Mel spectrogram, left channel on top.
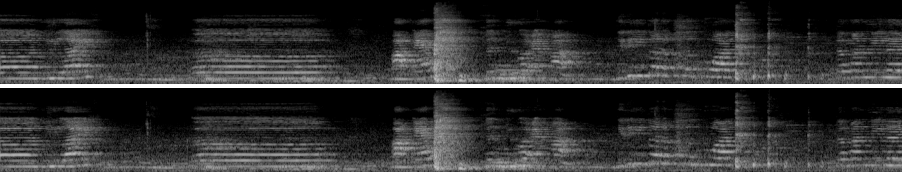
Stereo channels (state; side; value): normal; both; correlation 0.35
